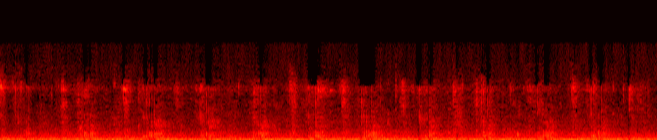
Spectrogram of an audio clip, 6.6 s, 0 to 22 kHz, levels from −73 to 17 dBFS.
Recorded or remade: recorded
